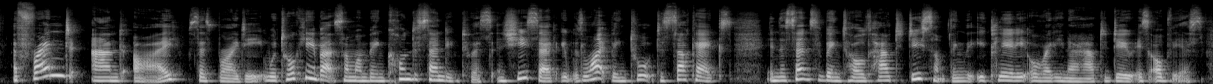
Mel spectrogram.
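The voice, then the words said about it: Dubious put-on Australian accent. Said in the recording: “There was a very dubious Australian accent creeping in there”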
